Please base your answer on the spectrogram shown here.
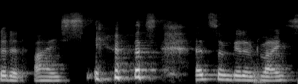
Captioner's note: laughs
